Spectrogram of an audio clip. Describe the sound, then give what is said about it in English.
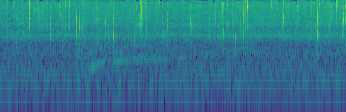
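Crab cakes sizzle steadily in a frying pan, a dense hiss peppered with sharp little pops and crackles, with no voices. “We are frying up the crab cakes, ASMR.”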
